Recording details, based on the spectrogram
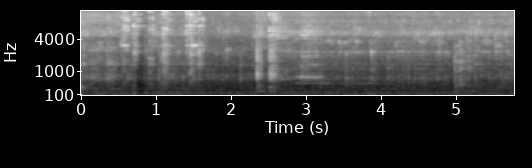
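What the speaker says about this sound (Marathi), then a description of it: "आणि आता इथे तूप पण चांगलं छान गरम झालेलं आहे. तर आता हे मी बदाम टाकते." Almonds tipped into hot ghee for vermicelli kheer, a bright steady sizzle with a few metallic stirring scrapes and clinks of a spoon against the pan near the start.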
